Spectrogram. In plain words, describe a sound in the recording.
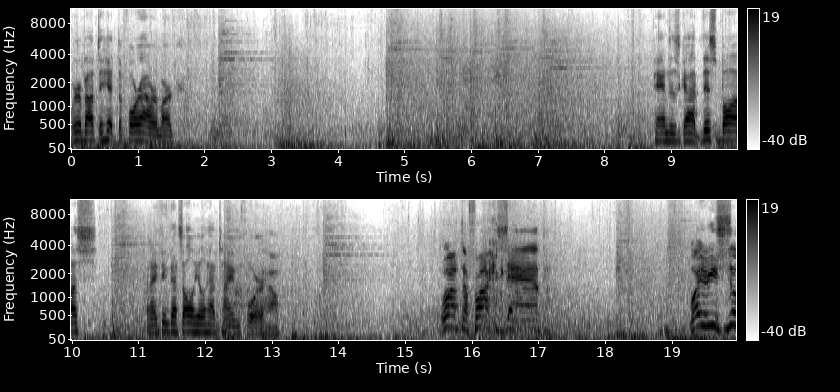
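Two men talk with animation into close microphones.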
